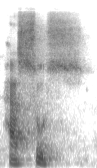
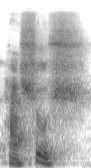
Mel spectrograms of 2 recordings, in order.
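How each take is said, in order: First: Hassus with plain hissed S sounds, no SH; correct S pronunciation. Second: Hashush with a SH sound at the end; student's mispronunciation. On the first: Shown as a demonstration. Teacher corrects student to hassus, clear S pronunciation. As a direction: say hassus, each S as in "sun". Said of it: "Like the S sound". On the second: Retold or imitated. Teacher echoes student's error in hashush, sh-sound mispronunciation. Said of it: "you pronounced it hashush".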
